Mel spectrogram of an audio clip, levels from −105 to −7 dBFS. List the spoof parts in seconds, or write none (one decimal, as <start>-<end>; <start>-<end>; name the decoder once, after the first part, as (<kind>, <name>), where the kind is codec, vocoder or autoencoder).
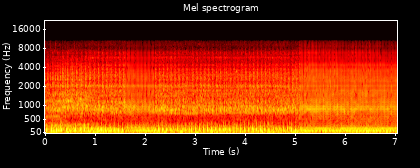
1.6-2.2 (vocoder, BigVGAN v2); 5.1-7.1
